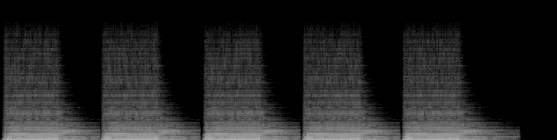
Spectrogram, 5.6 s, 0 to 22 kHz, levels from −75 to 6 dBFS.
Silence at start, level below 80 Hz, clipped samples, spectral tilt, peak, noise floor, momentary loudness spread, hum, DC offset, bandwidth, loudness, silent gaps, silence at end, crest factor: 0 s; -58 dBFS; under 0.1%; -6 dB/octave; -10 dBFS; -50 dBFS; 8 LU; none; under 0.1%; 17.5 kHz; -24 LUFS; none; 0.4 s; 14 dB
